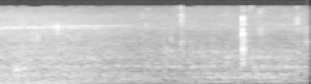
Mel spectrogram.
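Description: Cats eating wet food from a plastic tray: faint chewing ticks and one sharp click a little past halfway, over a low background rumble that fades in the first second.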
